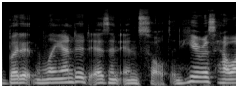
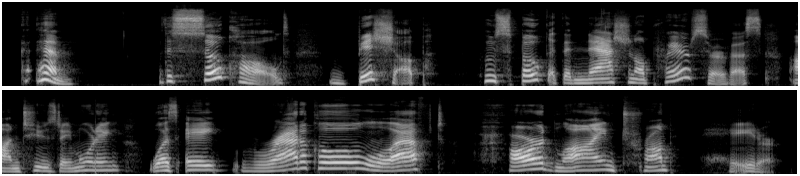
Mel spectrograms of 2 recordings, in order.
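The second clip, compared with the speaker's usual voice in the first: loud, mocking, sarcastic delivery; 5 dB louder than usual. Reading a post from Truth Social aloud, in a sarcastic reading. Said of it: "I'm just going to read it in a sarcastic voice".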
